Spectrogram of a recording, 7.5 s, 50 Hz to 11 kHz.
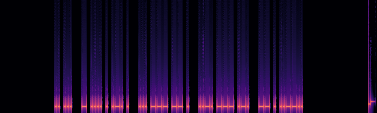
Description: Morse code, heard as a keyed tone, about 40 wpm, 700 Hz. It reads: IS THERE SOME FOR ME?
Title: Sentences from Top 200 Words 40wpm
